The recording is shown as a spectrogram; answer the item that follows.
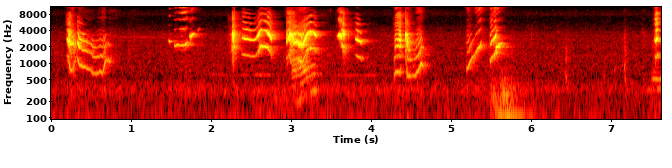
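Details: Alexandrine parakeet, described as naughty, calling indoors in a small room: shrill squawks and screechy whistles in uneven bursts, some sliding up or down, with a person's voice and a muffled thump in the background.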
